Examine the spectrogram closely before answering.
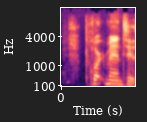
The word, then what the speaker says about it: portmanteau: girl she's the keeper portmanteau portman too so i was right in pronouncing it but it's still a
